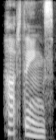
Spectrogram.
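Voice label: "hot things", English, female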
